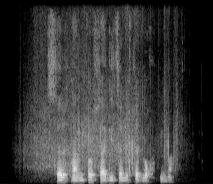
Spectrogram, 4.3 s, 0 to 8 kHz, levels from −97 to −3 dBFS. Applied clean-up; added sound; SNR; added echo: none; Bicycle; 17 dB; none.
